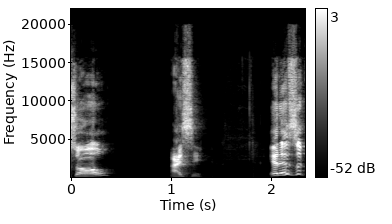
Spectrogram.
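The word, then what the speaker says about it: Seoul: answer is yes um it's pronounced soul I see it is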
